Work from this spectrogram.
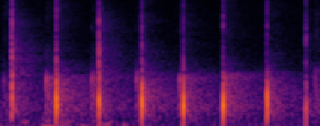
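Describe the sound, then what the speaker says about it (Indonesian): Congregation at a church Bible study clapping hands in a steady rhythm, about eight sharp, evenly spaced claps over two seconds, moderately close with no talking. "Beri tepuk tangan buat Tuhan."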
